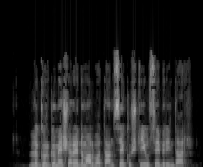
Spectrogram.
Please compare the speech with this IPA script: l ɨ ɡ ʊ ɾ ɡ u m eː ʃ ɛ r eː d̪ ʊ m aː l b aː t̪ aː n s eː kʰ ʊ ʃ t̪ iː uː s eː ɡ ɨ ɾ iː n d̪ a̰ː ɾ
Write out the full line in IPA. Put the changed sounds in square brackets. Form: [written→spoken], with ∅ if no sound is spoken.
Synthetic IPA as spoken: l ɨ ɡ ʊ ɾ ɡ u m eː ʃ ɛ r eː d̪ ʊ m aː l b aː t̪ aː n s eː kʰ ʊ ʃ t̪ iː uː s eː [ɡ→b] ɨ ɾ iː n d̪ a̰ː ɾ

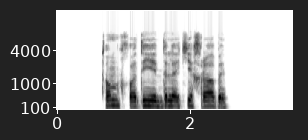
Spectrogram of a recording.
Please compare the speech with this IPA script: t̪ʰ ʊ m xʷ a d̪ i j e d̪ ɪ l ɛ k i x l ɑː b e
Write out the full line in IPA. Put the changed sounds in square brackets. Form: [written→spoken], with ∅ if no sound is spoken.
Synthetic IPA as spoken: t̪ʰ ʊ m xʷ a d̪ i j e d̪ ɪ l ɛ k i x [l→ɾ] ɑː b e

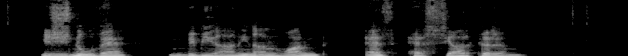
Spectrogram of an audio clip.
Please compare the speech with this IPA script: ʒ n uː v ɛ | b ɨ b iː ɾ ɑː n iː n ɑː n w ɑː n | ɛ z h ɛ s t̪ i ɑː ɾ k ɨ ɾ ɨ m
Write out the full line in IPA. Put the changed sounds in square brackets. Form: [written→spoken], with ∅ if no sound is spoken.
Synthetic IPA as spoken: ʒ n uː v ɛ | b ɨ b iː ɾ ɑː n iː n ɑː n w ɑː n | ɛ z h ɛ s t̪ [i→j] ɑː ɾ k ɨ ɾ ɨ m

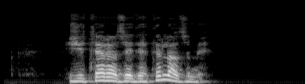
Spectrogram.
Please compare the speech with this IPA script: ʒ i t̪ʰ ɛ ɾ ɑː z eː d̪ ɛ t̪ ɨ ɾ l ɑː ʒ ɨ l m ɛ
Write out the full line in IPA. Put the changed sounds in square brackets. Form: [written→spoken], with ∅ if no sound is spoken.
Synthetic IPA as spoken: ʒ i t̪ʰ ɛ ɾ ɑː z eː d̪ ɛ t̪ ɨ ɾ l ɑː [ʒ→z] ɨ [l→∅] m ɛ

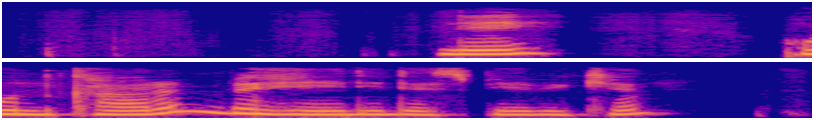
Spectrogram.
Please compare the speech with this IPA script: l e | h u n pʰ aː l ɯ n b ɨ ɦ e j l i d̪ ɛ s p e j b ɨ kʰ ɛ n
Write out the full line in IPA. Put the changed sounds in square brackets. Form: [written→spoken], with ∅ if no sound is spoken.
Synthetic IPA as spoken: l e | h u n [pʰ→kʰ] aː [l→ɾ] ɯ n b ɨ ɦ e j l i d̪ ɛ s p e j b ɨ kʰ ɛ n

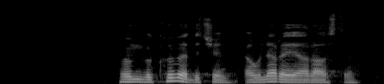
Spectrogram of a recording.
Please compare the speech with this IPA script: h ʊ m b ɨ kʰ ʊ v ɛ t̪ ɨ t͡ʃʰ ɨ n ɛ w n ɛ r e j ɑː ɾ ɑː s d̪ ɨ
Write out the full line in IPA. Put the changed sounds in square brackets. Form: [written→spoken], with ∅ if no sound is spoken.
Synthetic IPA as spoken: h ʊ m b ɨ kʰ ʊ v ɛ [t̪→d̪] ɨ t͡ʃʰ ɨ n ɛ w n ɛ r e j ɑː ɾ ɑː s [d̪→t̪] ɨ

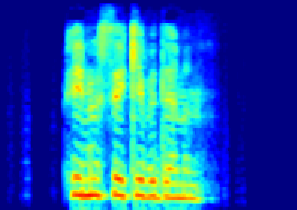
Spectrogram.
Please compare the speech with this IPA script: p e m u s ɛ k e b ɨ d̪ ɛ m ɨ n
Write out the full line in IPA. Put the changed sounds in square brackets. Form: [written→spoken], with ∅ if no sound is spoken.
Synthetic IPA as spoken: [p→pʰ] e [m→n] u s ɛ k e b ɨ d̪ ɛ m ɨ n

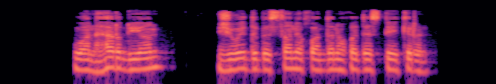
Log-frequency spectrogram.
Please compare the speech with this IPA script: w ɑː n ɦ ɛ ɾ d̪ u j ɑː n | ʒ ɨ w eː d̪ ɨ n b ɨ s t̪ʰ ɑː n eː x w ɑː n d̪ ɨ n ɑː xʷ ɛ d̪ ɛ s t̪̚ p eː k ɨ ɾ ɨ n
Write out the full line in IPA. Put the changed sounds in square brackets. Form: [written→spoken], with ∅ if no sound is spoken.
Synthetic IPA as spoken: w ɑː n ɦ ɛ ɾ d̪ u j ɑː n | ʒ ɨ w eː d̪ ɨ [n→∅] b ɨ s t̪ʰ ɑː n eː x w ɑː n d̪ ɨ n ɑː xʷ ɛ d̪ ɛ s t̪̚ p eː k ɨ ɾ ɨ n

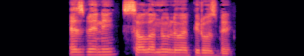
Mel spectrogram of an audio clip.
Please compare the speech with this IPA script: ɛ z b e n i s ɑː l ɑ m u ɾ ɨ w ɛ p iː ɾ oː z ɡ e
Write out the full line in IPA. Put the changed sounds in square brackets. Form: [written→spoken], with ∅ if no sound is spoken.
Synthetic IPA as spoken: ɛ z b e n i s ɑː l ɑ [m→n] u [ɾ→l] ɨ w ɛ p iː ɾ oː z [ɡ→b] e

